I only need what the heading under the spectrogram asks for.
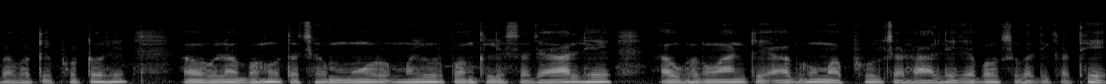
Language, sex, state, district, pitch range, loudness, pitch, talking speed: Chhattisgarhi, male, Chhattisgarh, Sarguja, 90-100 Hz, -34 LUFS, 95 Hz, 135 wpm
